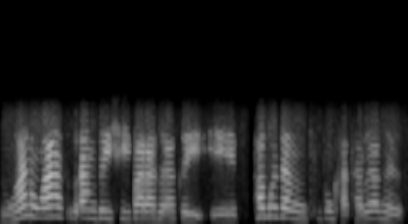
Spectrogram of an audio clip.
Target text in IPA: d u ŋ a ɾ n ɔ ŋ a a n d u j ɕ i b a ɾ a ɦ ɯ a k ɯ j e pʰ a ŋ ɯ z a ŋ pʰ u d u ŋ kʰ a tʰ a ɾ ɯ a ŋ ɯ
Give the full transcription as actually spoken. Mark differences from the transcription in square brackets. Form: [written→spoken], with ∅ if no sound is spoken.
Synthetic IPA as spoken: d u ŋ a [ɾ→∅] n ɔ ŋ a a [n→ŋ] d [u→ɯ] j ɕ i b a ɾ a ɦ ɯ a k ɯ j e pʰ a [ŋ→m] ɯ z a ŋ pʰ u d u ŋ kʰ a tʰ a ɾ ɯ a ŋ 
